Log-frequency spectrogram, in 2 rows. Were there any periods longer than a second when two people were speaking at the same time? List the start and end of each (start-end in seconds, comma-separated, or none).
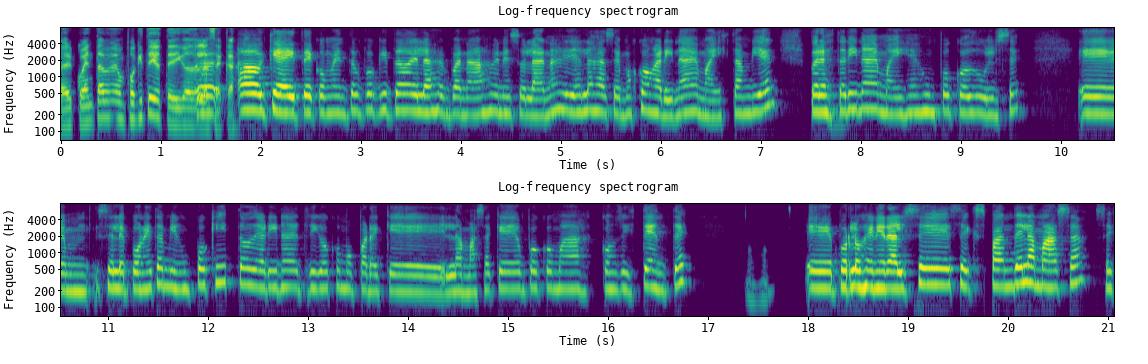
none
